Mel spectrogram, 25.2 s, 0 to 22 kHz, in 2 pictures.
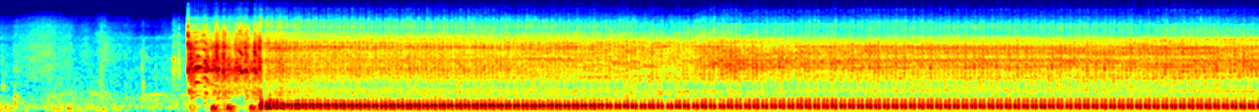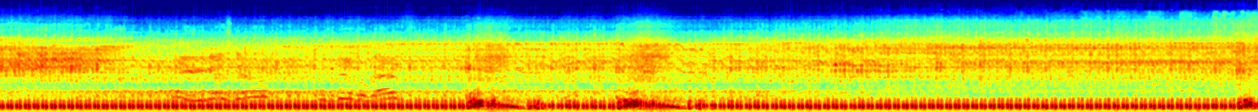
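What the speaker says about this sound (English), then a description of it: "let's do a startup and get this nice and close to the exhaust" A 2020 Ducati Streetfighter V4 motorcycle fires up close to the exhaust after a brief quiet start, then settles into a loud, steady idle with a few short throttle blips near the end.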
